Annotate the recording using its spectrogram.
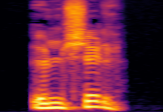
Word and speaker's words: Unnskyld: Look at number 9, which has a silent D at the end. Read 9. – Unnskyld.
